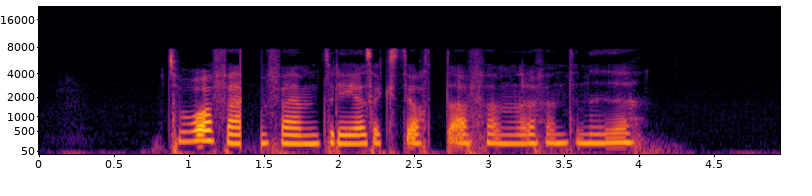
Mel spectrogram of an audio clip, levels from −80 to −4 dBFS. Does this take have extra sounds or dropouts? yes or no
yes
